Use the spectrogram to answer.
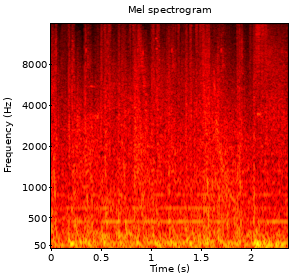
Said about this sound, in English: heavy metal machine gun that fires according to its own rhythm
